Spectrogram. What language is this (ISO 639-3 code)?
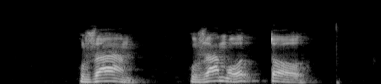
chm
